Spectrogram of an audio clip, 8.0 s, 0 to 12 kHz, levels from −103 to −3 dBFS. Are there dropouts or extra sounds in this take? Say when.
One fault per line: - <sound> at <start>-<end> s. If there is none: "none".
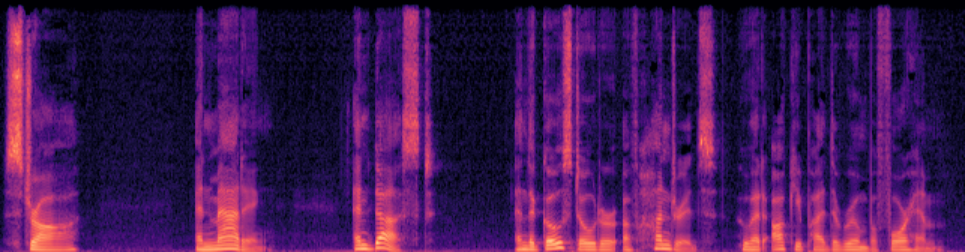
none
